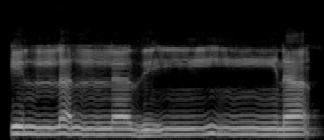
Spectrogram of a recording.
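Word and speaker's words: إِلَّا الَّذِينَ: উচ্চারণটা শেষে আসবে ইন্নাল ইল্লাললাজনা হামজা লামের ইল লাম লাম জবর লাল লামের জবর লামের সাথে ইল্লাল লাম জবর লা নুন জবর না ইল্লাল্লাজিনা ইল্লাল্লাজিনা আমানু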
